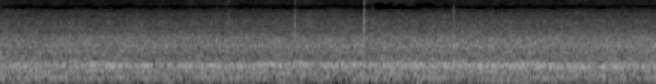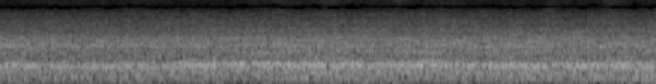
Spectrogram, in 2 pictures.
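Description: Football stadium crowd: a steady wash of thousands of fans' voices blended together, growing a little louder in the second half.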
